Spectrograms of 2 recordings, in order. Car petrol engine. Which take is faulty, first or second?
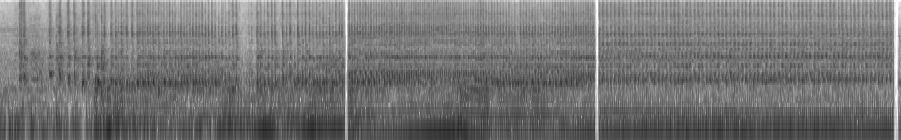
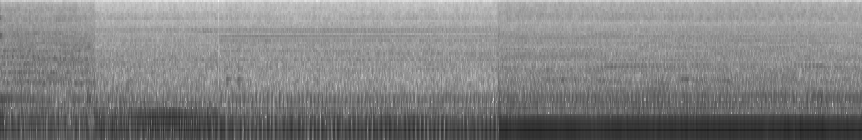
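first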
